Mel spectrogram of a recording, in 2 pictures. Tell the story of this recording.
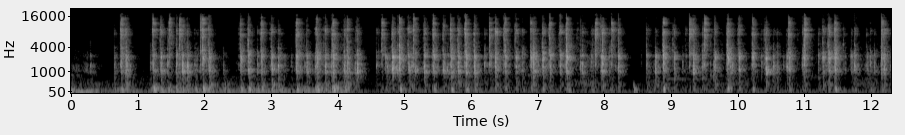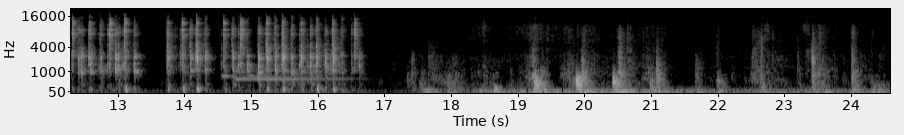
I typed on the keyboard, then the door bell rang, and I walked towards the door.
